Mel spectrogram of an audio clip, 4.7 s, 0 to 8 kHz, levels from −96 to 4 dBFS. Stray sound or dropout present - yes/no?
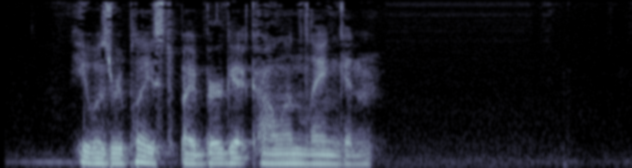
no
